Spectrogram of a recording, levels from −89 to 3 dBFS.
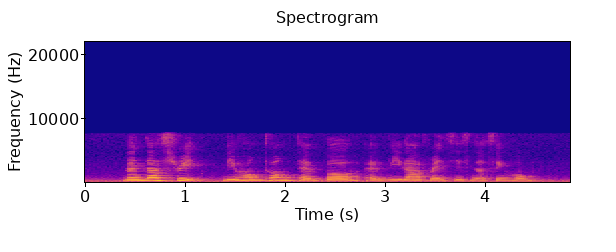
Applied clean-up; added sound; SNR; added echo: none; none; none; none.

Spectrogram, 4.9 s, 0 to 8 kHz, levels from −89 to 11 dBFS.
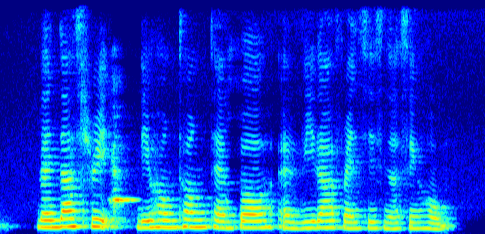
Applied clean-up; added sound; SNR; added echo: neural mask model Resemble Enhance denoiser.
